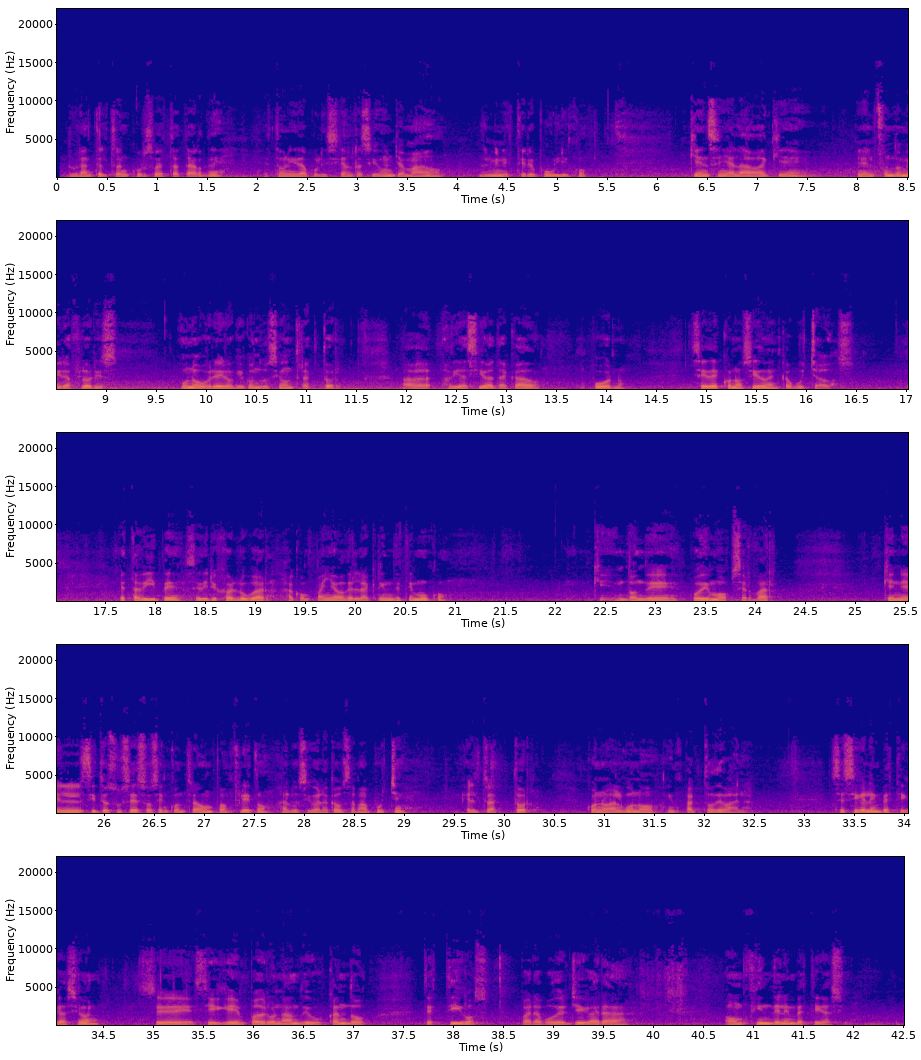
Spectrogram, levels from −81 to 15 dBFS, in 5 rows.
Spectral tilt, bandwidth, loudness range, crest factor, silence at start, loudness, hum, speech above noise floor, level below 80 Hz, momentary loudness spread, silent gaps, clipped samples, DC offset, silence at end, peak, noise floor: -6 dB/octave; 11 kHz; 3 LU; 18 dB; 0.05 s; -26 LUFS; none; 23 dB; -58 dBFS; 20 LU; none; under 0.1%; under 0.1%; 0 s; -8 dBFS; -48 dBFS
